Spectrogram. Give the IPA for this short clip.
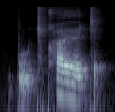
pṵcqʰɛːc

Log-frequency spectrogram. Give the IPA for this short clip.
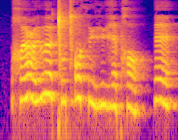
χœ˨˦ʕʏː˨˦ βœː˦˨ǀu˨˦t͡sʼɔ˦˨ θyː˦˨ɦyː˦˨ɦɛː˦˨pχɔ˦˨ | ɛː˦˨

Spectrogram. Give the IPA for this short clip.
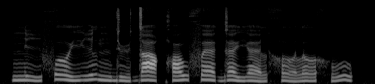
ni˧˩˧fɤ˥˨ ji˧˥˧lndy˧˩˧da˥˨qʰu˧˥˧ fɛ˥˨ɡɛ˥˨ jɛ˧˩˧lhɤ˧˩˧lɤ˨˥hu˧˥˧

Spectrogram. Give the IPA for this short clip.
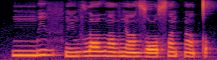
mːiv fĩvlɒ ðˤĩvĩ zˤosˤĩkʷɛ̃tˤ

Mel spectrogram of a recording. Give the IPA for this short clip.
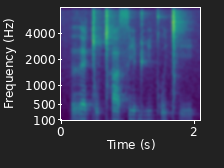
rɛ˦ǀu˨ǀʰa˧ si˧ɖʱi˧kʷʼi˨ ǀʰi˨

